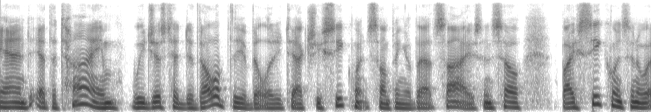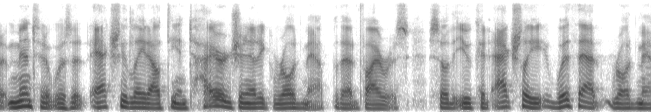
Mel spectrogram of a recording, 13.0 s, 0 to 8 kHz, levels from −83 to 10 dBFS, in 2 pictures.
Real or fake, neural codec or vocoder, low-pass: real; none; 7.2 kHz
